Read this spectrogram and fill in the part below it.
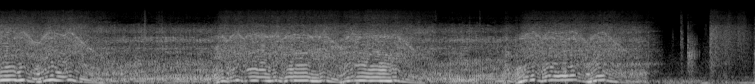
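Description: A chainsaw revs up and down loudly, close by.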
